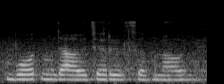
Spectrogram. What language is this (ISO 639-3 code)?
mai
